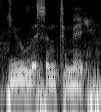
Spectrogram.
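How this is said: It is said in a stern, warning voice.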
